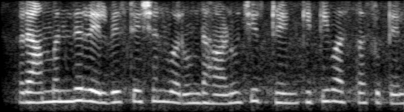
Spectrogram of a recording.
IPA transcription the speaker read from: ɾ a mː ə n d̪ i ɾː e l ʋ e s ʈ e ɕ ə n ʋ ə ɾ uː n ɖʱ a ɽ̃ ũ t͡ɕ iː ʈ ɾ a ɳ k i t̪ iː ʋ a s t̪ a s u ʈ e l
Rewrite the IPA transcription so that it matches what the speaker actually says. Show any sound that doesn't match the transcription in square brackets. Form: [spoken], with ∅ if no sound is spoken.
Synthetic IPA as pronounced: ɾ a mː ə n d̪ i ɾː e l ʋ e s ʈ e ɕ ə n ʋ ə ɾ uː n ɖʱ a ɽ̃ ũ t͡ɕ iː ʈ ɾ [e] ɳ k i t̪ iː ʋ a s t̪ a s u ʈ e l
